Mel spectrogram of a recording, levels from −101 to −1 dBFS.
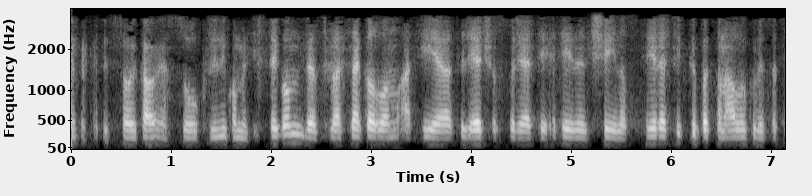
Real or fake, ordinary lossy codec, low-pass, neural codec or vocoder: fake; MP3, 24 kbps; 3.6 kHz; codec, 24 kHz, 0.5 kbps, DualCodec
